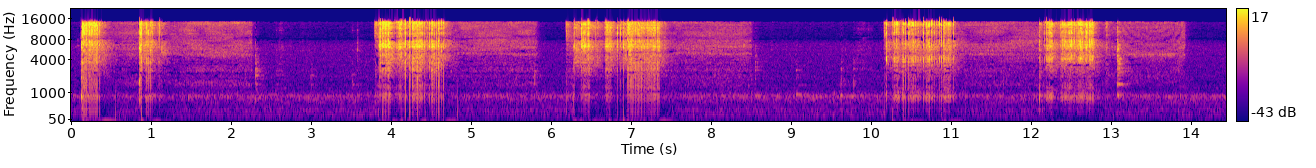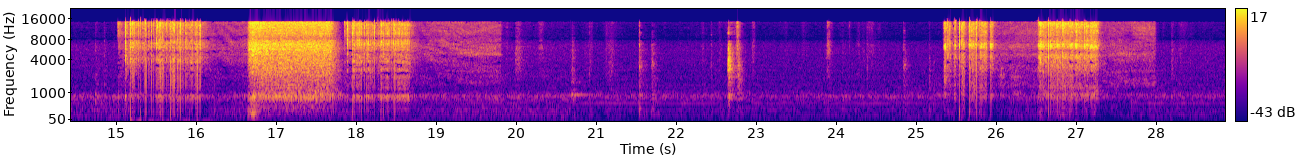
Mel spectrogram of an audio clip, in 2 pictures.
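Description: MIG welder tack-welding small steel parts together: about ten short welds, each half a second to a second and a half long, separated by a steady background hum.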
